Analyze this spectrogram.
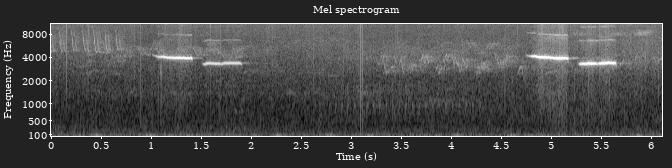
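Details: Friendly Black-capped Chickadee flying in as if expecting food, throwing its head back to whistle a clear fee-bee: two pure notes, the second lower, given twice about four seconds apart, with faint chatter from other birds between.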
